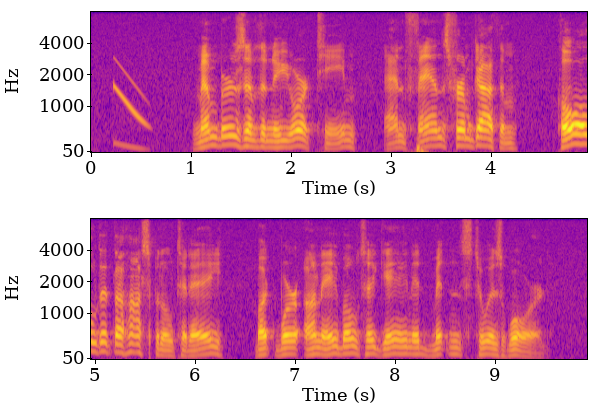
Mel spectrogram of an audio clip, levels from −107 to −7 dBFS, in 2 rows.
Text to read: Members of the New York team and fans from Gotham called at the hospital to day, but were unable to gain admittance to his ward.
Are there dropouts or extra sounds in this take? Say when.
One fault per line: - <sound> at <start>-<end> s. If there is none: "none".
- chirp at 0.2-0.6 s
